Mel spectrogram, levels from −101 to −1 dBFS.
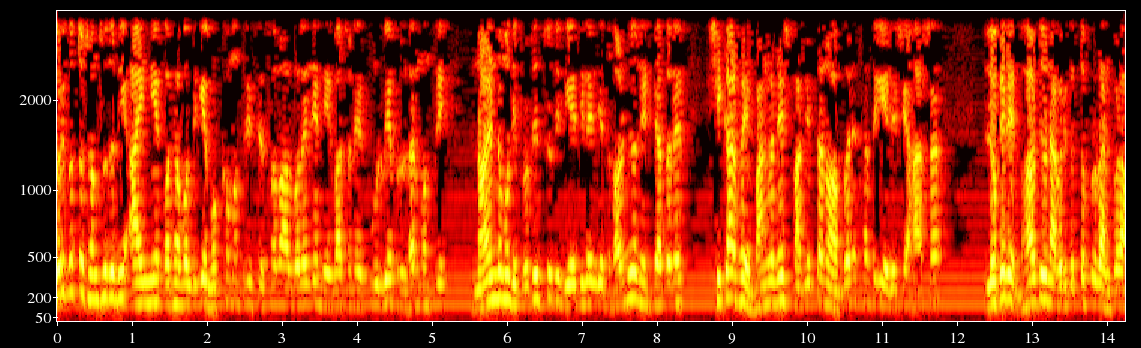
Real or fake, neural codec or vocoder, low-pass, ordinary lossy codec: real; none; 3.6 kHz; none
